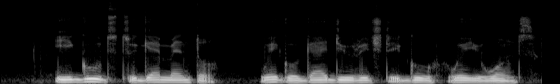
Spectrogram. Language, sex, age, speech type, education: Nigerian Pidgin, male, 15-29, spontaneous, tertiary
